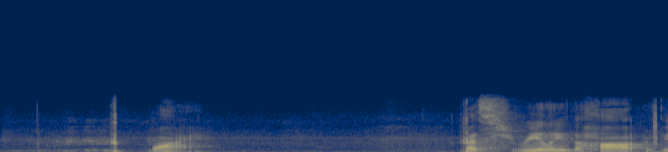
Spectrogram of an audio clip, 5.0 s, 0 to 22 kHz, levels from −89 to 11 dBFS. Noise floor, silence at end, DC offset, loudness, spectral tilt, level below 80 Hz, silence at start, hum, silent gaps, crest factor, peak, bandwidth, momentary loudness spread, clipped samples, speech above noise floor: -57 dBFS; 0 s; under 0.1%; -27 LUFS; -5 dB/octave; -60 dBFS; 0.25 s; none; none; 22 dB; -8 dBFS; 8.4 kHz; 24 LU; under 0.1%; 31 dB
